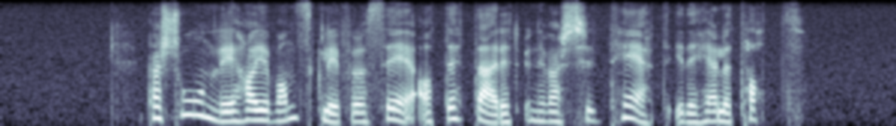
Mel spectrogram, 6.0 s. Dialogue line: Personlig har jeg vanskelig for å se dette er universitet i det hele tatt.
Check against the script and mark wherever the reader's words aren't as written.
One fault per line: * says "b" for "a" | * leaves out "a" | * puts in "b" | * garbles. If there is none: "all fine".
* puts in "at"
* puts in "et"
